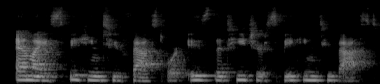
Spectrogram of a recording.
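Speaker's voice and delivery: ordinary delivery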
